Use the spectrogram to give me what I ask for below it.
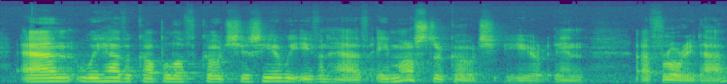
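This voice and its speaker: A man with a strong Dutch accent, medium pitch and vocal fry, at a moderate pace. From Netherlands. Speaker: method founder and coach. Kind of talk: webinar presentation. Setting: online webinar. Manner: halting, many fillers and repetitions.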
